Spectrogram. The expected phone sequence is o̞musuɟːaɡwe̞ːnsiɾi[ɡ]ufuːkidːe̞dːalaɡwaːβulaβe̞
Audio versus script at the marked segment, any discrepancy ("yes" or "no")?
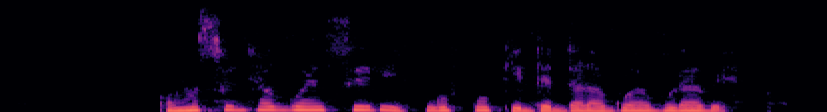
no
